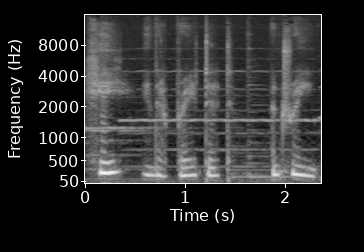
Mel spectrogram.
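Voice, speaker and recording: A woman narrating a bedtime story in a gentle, soothing, hushed manner, with unhurried phrasing. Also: on the low side, poor audio. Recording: soft music under the voice. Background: background music.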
